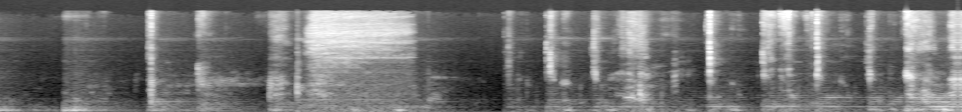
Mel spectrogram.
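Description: A person eating, with chewing, crunching and wet mouth clicks. A sharp hiss lasting about a second comes about three seconds in, and the chewing clicks come thick and fast in the second half.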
